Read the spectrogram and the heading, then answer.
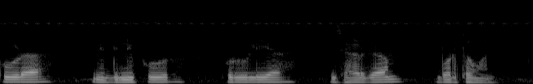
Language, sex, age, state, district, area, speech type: Santali, male, 30-45, West Bengal, Bankura, rural, spontaneous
